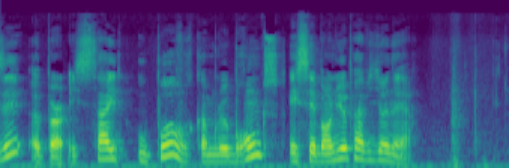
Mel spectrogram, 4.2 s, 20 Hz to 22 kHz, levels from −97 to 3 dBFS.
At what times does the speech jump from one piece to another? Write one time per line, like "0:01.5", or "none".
0:02.4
